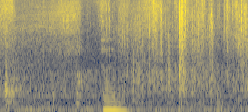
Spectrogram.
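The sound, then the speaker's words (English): Rustling and crinkling of paper being handled, with scattered soft crackles and a few sharper rustles, plus a brief low murmured voice partway through. “Oh no, there's something here. There's a bit of paper here.”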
